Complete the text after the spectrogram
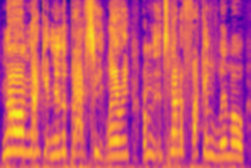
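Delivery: hammed-up hysterical Susie. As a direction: scream at Larry like a woman in hysterics. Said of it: "most frustrating dialogue".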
